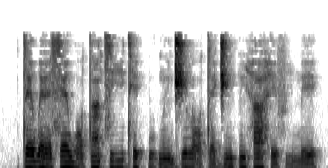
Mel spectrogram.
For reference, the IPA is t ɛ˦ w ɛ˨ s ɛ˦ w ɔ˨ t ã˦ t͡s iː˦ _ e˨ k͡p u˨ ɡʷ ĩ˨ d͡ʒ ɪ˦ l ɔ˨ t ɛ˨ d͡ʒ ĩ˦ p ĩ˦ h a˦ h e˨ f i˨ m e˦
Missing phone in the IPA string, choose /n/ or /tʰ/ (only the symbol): tʰ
